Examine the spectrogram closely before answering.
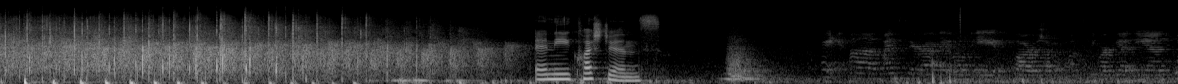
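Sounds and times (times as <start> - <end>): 
crowd applauding panelists: 0.0 - 5.3
speech: 5.4 - 6.7.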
